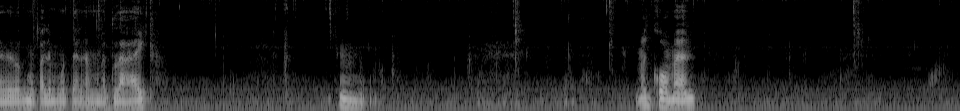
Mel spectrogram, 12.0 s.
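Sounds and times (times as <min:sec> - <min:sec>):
wet chewing mouth clicks: 0:09.1 - 0:12.0.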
